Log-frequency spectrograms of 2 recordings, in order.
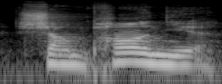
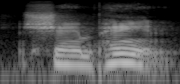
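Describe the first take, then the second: First: It is said with a French pronunciation. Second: It is said with an American English pronunciation. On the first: "I know in French it should be champagne" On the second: "That's how we say it in American English"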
